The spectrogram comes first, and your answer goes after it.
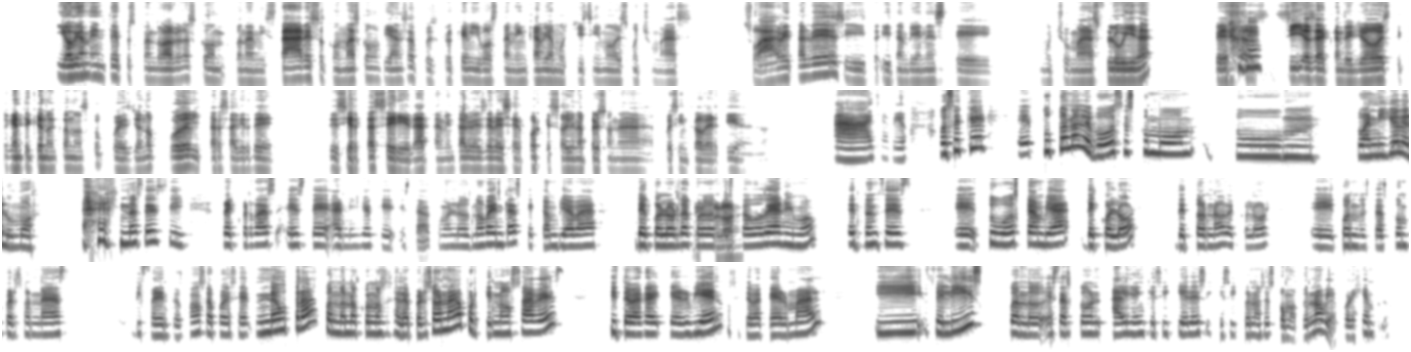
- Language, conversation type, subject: Spanish, podcast, ¿Te ha pasado que te malinterpretan por tu tono de voz?
- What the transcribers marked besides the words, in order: laughing while speaking: "pero sí, o sea"; chuckle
